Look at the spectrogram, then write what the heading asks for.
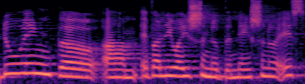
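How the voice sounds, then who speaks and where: A woman with a high pitch and lively intonation at a fairly slow pace, amid audible room echo. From Vietnam. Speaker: NGO director and former doctor. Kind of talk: conference presentation.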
